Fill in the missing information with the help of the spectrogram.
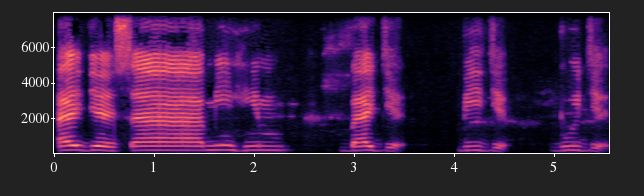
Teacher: huruf jim ini adalah huruf qalqalah yang memantul. Jadi harus ada pantulan.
